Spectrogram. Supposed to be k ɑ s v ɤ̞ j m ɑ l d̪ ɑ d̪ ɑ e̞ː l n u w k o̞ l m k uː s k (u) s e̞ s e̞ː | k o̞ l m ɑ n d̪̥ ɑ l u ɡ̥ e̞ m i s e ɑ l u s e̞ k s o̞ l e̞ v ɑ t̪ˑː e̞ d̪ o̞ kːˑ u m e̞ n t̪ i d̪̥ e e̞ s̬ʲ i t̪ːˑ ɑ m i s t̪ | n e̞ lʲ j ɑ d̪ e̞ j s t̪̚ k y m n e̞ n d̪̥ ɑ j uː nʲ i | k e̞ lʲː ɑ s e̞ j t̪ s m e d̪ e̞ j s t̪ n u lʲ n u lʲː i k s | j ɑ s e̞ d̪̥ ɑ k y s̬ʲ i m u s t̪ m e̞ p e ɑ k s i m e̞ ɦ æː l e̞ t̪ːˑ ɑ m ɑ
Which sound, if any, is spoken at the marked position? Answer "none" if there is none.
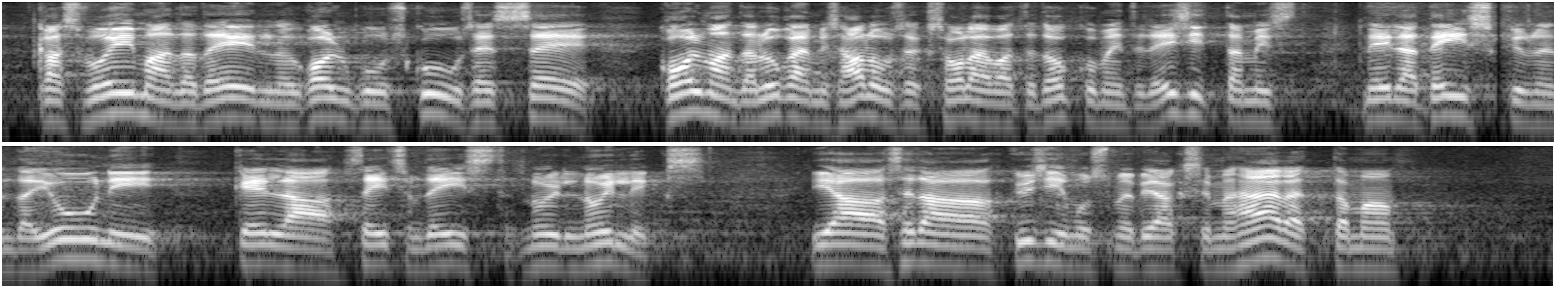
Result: uː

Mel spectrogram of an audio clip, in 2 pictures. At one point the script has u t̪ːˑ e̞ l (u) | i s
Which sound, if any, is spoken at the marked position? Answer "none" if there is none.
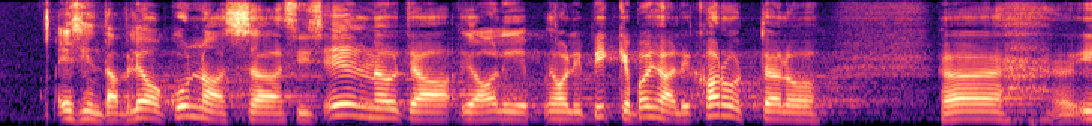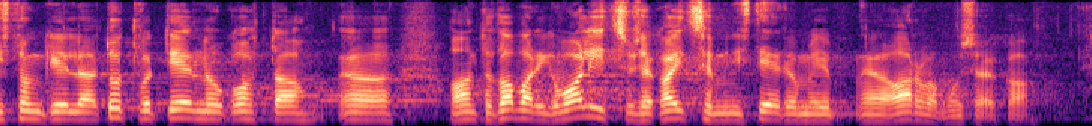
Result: u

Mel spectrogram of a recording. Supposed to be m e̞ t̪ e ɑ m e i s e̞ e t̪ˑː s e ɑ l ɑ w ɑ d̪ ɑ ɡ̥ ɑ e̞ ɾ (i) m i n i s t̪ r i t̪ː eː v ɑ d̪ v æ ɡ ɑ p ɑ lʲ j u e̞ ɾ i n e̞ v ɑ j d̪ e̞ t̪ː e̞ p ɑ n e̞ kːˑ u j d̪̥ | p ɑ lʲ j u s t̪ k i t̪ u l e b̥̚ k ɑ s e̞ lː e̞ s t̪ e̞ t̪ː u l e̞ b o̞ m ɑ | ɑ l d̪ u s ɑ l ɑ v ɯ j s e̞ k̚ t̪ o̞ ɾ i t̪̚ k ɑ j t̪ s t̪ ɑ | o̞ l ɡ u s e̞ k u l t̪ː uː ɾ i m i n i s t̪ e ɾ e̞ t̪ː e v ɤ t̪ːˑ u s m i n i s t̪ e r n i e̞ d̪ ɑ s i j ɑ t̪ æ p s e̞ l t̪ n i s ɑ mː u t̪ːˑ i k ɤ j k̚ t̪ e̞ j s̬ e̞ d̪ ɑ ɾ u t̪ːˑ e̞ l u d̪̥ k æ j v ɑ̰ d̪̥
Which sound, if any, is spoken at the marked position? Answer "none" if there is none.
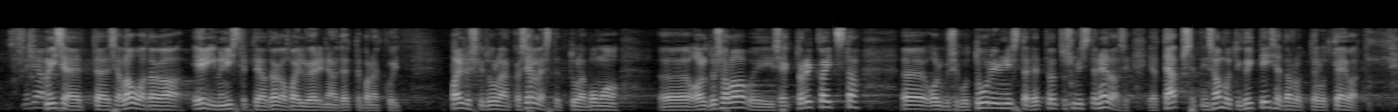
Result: i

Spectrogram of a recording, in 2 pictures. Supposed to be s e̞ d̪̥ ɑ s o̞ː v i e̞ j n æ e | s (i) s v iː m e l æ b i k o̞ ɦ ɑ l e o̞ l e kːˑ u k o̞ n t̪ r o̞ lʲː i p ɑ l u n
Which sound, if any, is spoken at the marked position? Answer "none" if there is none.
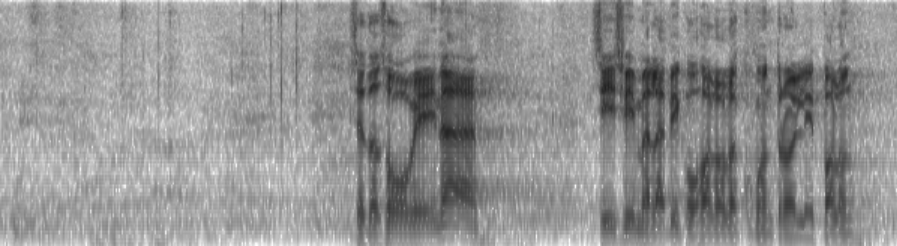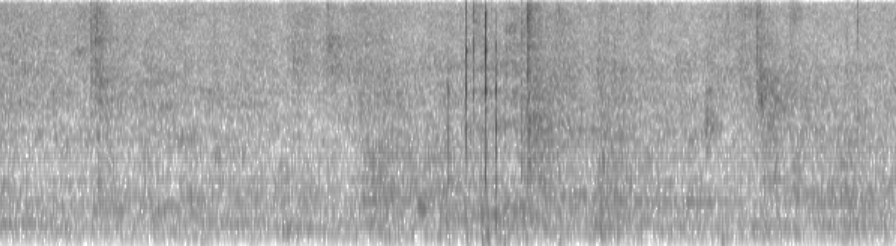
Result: iː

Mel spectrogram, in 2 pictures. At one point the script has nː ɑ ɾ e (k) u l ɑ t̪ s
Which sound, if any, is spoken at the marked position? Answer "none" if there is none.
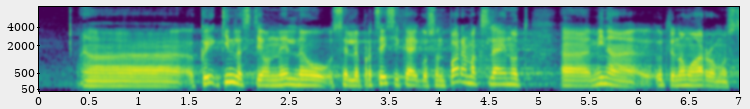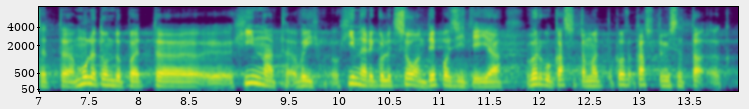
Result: ɡ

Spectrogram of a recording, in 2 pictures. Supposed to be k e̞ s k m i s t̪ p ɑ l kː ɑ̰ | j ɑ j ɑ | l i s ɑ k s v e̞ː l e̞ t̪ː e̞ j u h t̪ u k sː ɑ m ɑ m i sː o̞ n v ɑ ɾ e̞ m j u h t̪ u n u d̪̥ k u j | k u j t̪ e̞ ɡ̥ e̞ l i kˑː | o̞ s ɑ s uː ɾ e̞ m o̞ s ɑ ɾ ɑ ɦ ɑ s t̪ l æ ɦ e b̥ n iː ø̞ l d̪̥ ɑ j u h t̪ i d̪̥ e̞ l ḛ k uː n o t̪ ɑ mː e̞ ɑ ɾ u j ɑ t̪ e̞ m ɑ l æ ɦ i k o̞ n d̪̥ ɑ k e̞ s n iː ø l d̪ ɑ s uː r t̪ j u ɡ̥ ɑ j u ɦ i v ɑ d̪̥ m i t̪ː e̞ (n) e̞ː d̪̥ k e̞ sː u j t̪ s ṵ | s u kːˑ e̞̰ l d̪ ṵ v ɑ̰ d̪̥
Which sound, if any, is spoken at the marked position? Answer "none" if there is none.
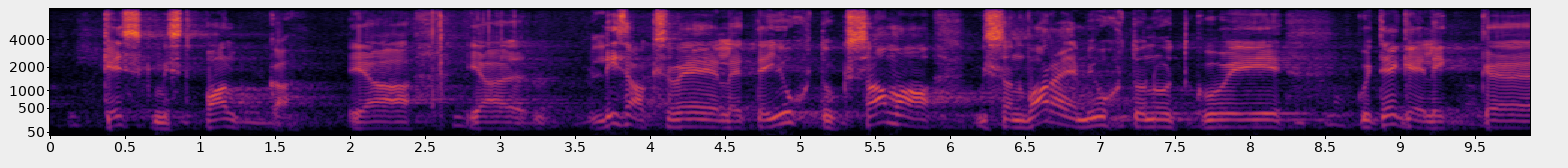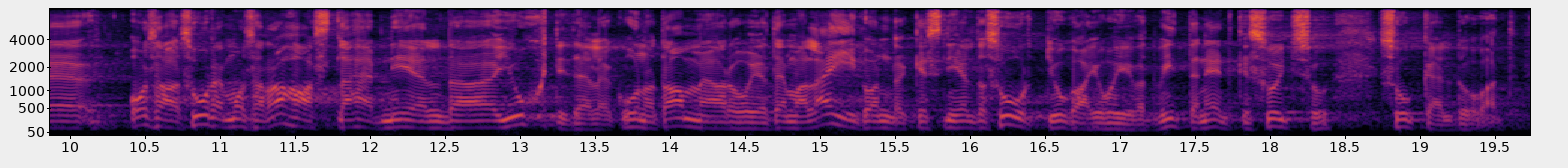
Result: n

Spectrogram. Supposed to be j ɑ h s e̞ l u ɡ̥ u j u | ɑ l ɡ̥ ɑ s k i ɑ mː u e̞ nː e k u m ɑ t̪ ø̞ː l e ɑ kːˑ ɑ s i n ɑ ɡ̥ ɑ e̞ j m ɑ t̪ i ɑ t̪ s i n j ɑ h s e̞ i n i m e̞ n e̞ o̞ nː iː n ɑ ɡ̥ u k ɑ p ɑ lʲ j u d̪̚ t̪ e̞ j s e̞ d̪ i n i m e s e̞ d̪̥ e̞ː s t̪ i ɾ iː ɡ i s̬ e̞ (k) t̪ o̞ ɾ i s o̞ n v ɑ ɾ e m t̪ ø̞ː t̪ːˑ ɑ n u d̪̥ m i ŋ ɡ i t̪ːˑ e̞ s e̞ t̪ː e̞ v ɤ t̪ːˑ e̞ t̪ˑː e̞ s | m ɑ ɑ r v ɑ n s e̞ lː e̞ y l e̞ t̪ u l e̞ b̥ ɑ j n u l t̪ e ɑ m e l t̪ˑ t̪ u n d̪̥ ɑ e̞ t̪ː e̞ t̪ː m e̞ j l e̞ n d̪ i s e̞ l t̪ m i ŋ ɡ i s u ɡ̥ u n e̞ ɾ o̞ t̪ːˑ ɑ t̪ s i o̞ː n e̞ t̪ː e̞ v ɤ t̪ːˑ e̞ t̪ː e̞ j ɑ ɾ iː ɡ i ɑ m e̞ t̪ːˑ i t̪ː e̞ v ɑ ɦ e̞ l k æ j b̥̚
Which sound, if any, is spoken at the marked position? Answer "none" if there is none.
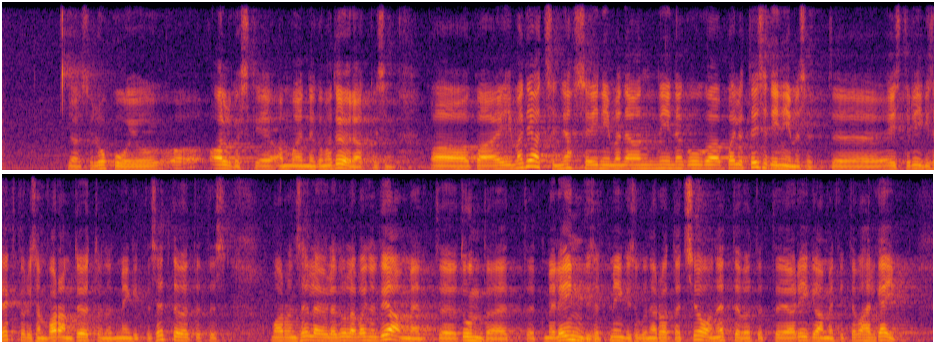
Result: k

